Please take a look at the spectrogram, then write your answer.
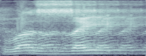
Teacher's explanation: یا لین ہے، اس کو ایک الف مقدار سے بھی کم لمبا کریں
